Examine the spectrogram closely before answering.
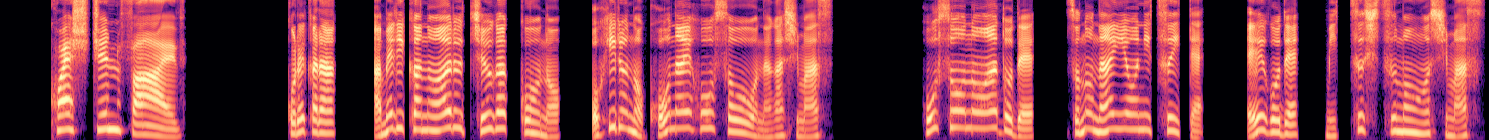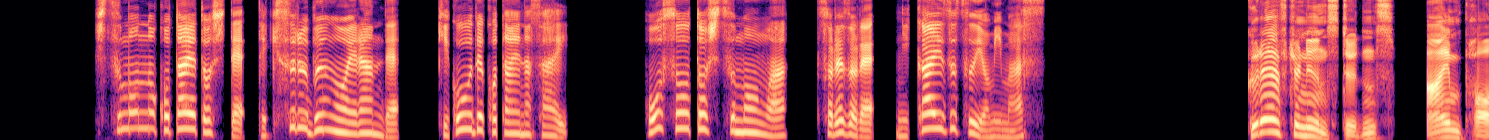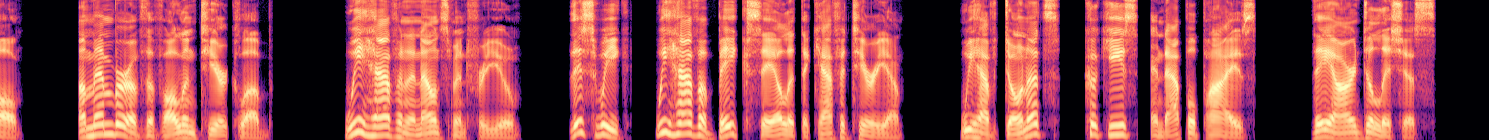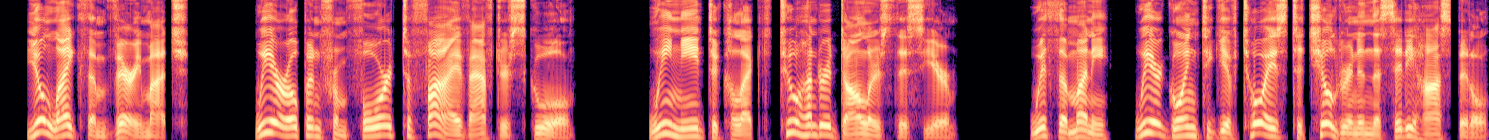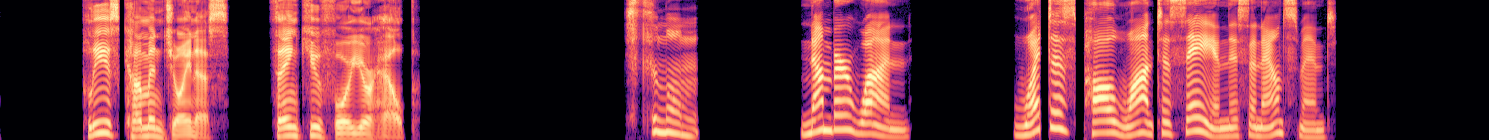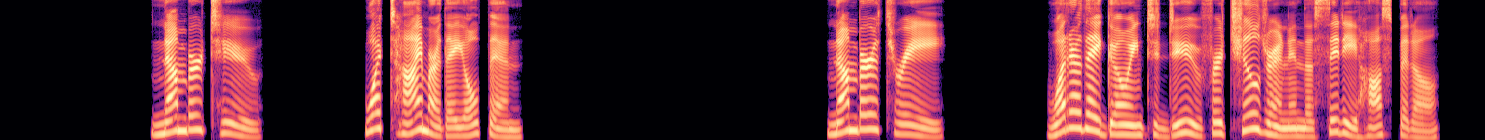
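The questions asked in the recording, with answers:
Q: What time are they open?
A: From 4 to 5 after school.

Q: What are they going to do for children in the city hospital?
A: They are going to give them toys.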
